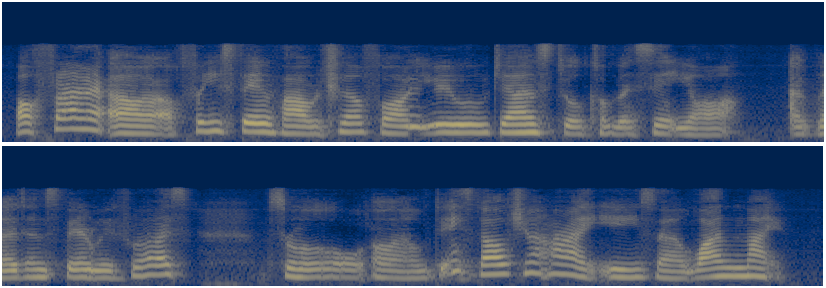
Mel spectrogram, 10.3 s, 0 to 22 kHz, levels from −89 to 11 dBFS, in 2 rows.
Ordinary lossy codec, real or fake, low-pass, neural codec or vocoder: MP3, 48 kbps; fake; 7.2 kHz; codec, 16 kHz, 0.5 kbps, FreqCodec, larger model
